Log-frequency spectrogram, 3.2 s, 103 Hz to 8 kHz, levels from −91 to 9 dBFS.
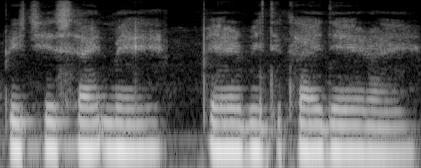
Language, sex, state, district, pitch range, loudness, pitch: Hindi, female, Arunachal Pradesh, Longding, 155-165 Hz, -13 LUFS, 160 Hz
